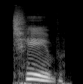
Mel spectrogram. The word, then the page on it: छेव: Hindi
